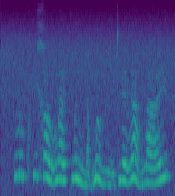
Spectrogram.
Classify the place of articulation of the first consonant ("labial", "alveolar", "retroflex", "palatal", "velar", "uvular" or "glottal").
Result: alveolar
